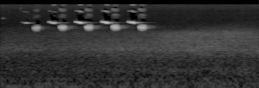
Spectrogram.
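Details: Great tit whistling a steady series of five paired notes, a sharp high note then a bright lower one, about two and a half per second, over gentle hiss.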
